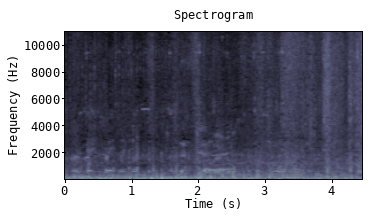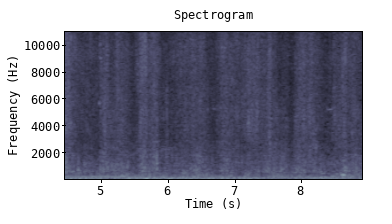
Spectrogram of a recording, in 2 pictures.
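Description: Footsteps scuff along a paved path.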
